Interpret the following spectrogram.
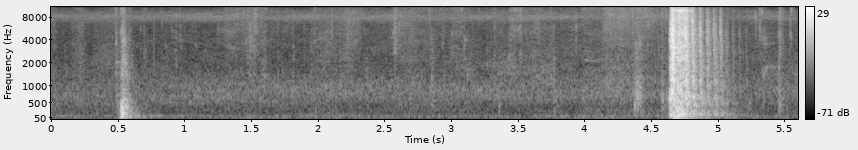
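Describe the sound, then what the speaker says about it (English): Two hard metallic thunks, one early and a louder one near the end, like compartment doors on an Airstream Touring Coach RV being opened and latched, with quiet between them. "Both of these doors swing open."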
